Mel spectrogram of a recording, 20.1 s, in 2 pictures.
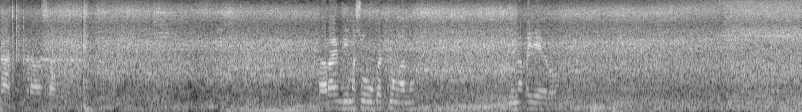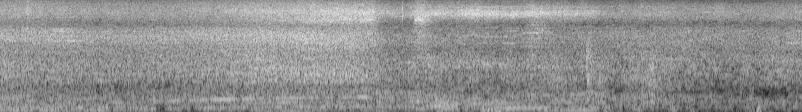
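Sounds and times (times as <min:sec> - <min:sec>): vehicle engine revving: 0:05.2 - 0:19.6.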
